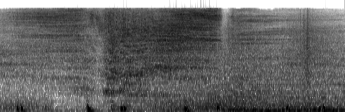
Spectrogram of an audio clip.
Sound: snake hissing

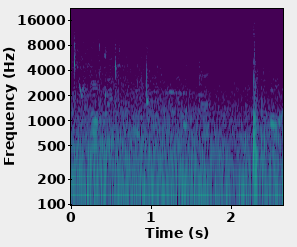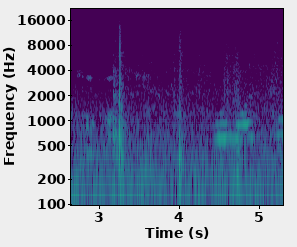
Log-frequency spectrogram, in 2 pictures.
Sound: people chattering outside

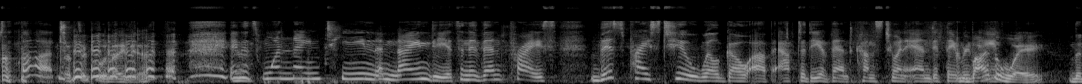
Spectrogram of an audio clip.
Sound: laughter

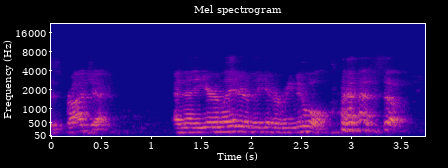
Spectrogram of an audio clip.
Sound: laughs

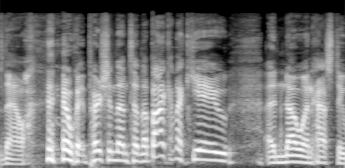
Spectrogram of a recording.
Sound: chuckles

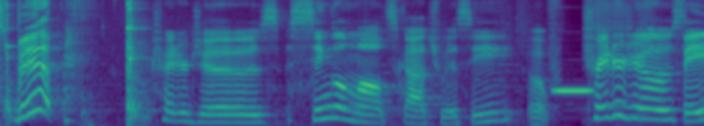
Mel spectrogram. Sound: beeping

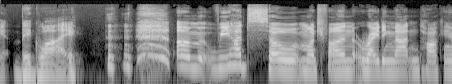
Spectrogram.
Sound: laughs

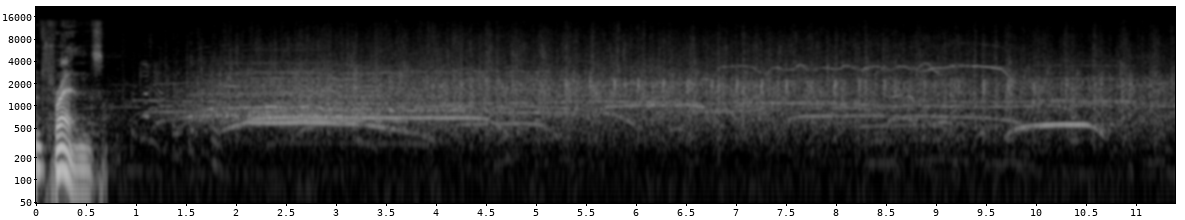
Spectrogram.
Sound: applause and Cheering

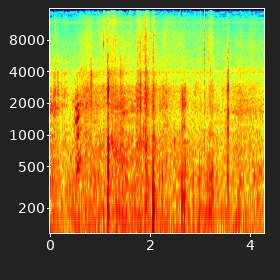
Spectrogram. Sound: fire crackles

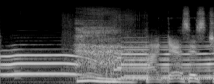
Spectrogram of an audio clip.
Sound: sighing

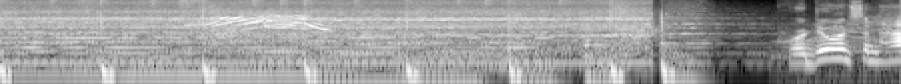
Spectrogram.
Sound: chainsaw buzzing; cat yowling

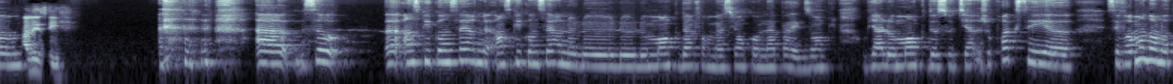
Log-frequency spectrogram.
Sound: chuckles; speaking french

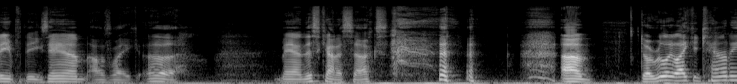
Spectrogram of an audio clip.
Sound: laughs

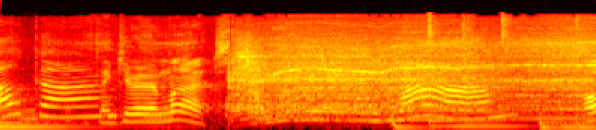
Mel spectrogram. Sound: blender whirring

